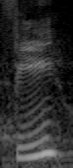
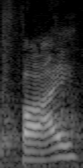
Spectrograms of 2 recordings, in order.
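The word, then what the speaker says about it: phi: proportions there's something called Fe or fi depending on how you want to pronounce it uh but it's called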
